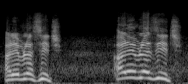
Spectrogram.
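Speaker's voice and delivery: excited urging. Real, not acted. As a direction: push him on, building up. Urging before goal.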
